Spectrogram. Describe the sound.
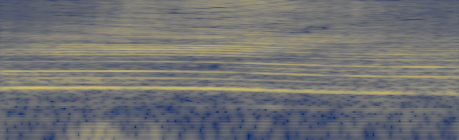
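A Delta Wing race car passes by at night. It makes a loud, smooth, strongly tonal engine whine whose pitch drifts steadily lower over about two seconds.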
